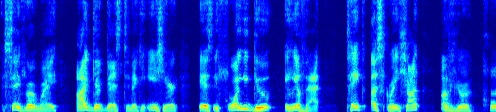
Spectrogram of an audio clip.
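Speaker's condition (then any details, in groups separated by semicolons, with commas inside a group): Cerebral palsy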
